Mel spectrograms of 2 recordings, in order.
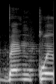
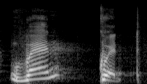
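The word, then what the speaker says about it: banquet: तो इसको पढ़ना है बैंक्वेट, बैंक्वेट। इसको लोग बैंक्वे बोलते, टी नहीं बोलते, वो गलत उच्चारण है, बैंक्वे नहीं होता। तो बैंक्वेट में टी का उच्चारण किया जाएगा।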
